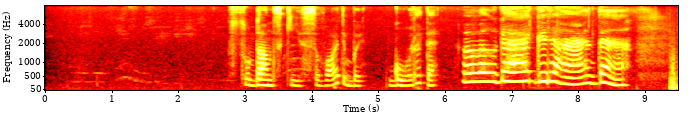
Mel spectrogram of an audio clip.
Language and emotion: Russian, neutral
